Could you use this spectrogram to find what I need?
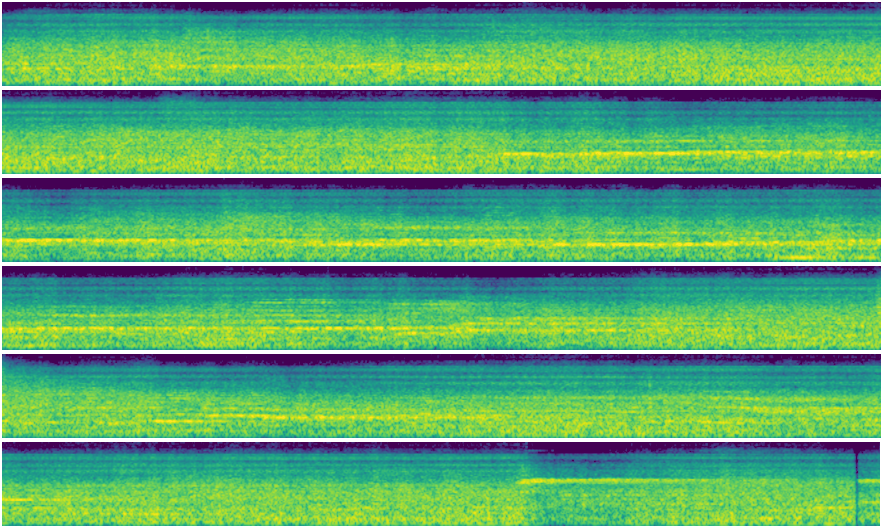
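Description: Ice skates scrape and carve across the ice in a large echoing arena.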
